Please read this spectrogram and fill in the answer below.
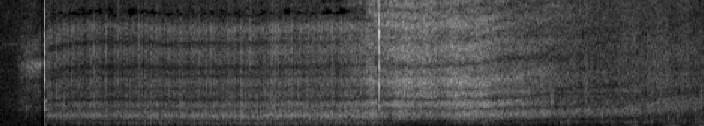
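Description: A firework fuse is lit with a lighter: a sharp click, then the burning fuse gives a loud, steady hiss that grows over about two seconds and then fades.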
